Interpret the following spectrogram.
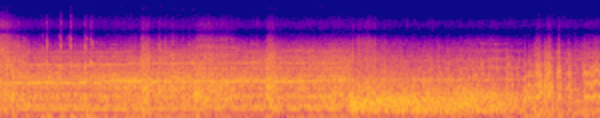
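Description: Cartoon crash sound effects over orchestral music as a flying saucer crash-lands: a loud, clattering din with sharp impacts and a heavy rumble about three and a half seconds in. Chickens start squawking near the end.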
